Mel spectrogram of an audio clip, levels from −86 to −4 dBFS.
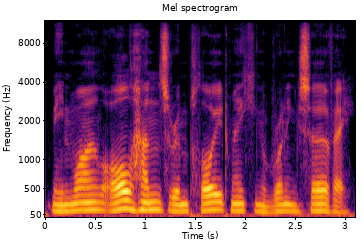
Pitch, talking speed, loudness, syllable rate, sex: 115 Hz, 175 wpm, -16 LUFS, 5.4 syllables/s, male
